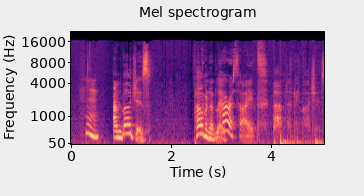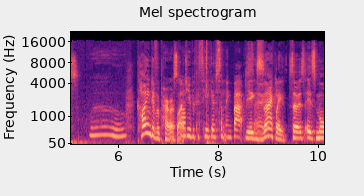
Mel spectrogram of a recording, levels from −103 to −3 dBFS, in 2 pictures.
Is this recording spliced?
yes; 2 cuts; at 1.0 s, 7.3 s

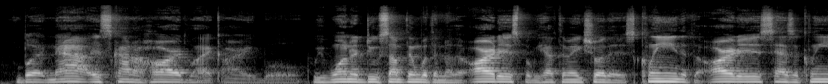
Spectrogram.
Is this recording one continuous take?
no; 1 cut; at 3.1 s

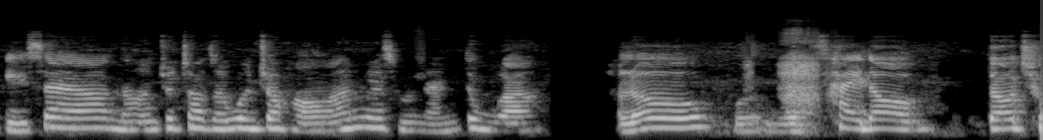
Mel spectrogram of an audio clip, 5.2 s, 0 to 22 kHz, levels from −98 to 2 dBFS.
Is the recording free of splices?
yes; 0 cuts

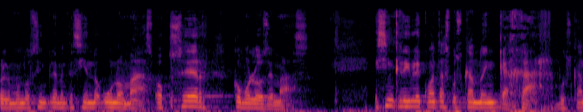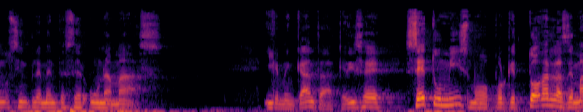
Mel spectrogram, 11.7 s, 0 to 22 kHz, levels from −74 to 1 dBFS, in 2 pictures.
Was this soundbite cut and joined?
yes; 3 cuts; at 1.7 s, 4.5 s, 8.5 s

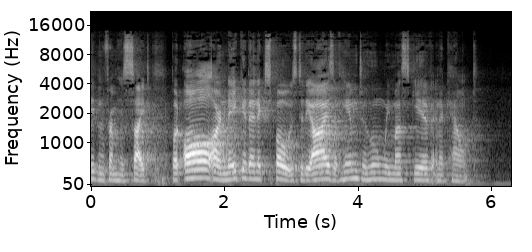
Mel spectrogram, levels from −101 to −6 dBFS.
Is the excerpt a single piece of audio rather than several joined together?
yes; 0 cuts

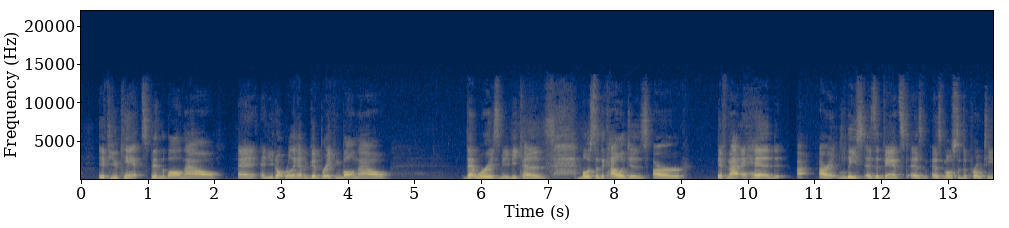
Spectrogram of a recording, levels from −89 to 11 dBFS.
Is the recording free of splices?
no; 1 cut; at 9.3 s

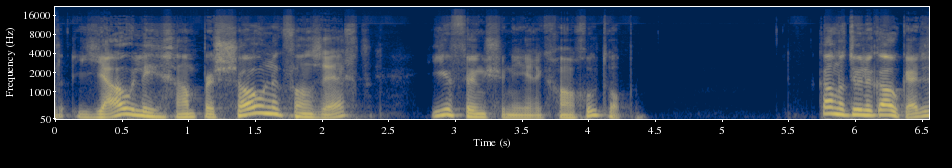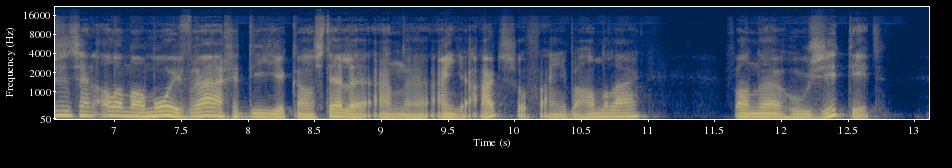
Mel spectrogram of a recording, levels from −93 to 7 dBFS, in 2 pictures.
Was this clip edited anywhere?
no; 0 cuts

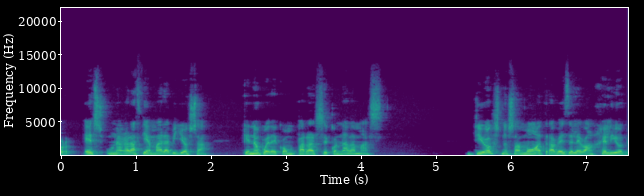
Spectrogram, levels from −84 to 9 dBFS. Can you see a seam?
no; 0 cuts

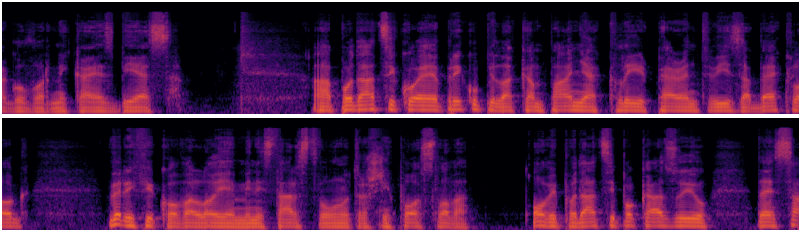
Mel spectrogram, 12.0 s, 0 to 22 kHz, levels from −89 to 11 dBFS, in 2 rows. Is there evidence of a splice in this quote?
no; 0 cuts

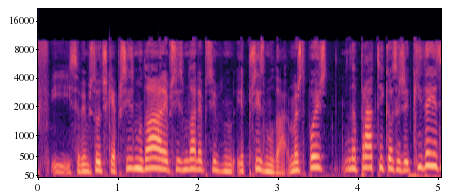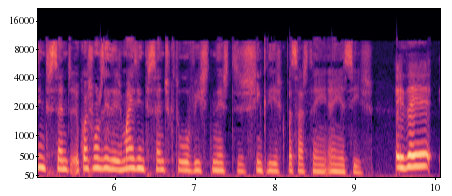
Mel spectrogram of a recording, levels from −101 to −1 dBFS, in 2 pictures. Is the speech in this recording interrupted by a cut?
no; 0 cuts

